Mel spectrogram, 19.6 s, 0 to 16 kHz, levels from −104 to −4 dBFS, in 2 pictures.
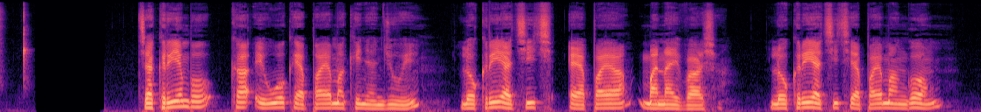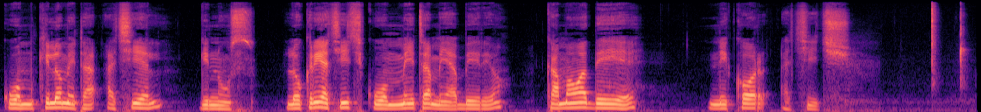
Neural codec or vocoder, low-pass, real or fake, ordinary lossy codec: none; 14.4 kHz; real; AAC, 64 kbps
